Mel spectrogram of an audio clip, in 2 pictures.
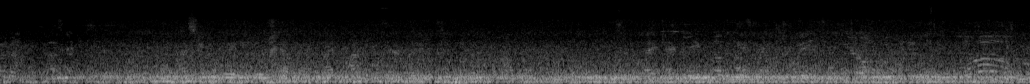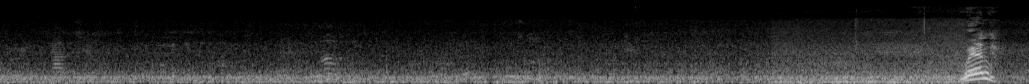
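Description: City street traffic ambience: a steady low hum of car engines and tyres, with faint voices in the distance once or twice.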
